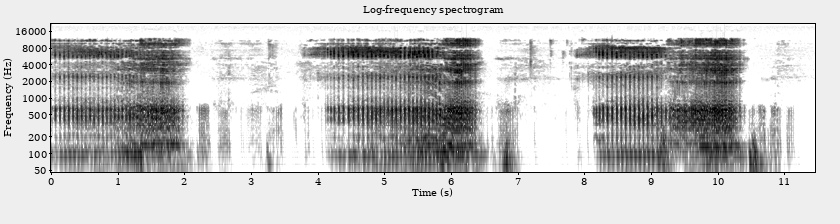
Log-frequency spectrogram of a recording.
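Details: Person snoring very loudly, likened to a helicopter: rough, rattling snores with short quieter breaths between, about three snoring breaths in eleven seconds; heavy snoring.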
